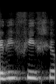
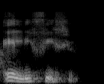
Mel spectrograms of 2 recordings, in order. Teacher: cambio la d por una l que es una líquida en lugar por ejemplo de decirme espada Okay Eh me dice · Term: sustitución de D por líquida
